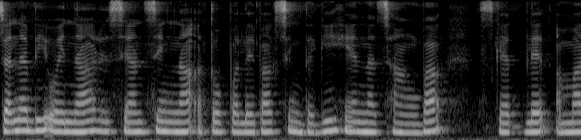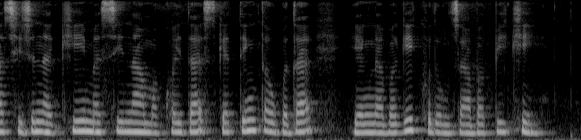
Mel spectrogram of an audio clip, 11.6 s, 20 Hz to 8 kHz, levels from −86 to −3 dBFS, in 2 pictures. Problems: none marked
